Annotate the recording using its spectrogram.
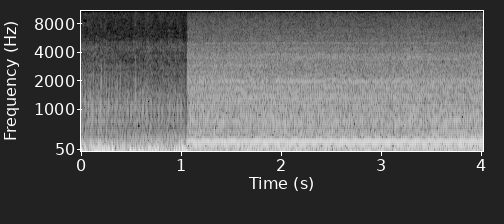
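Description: A Ducati V-twin motorcycle rumbles through an echoing tunnel.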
